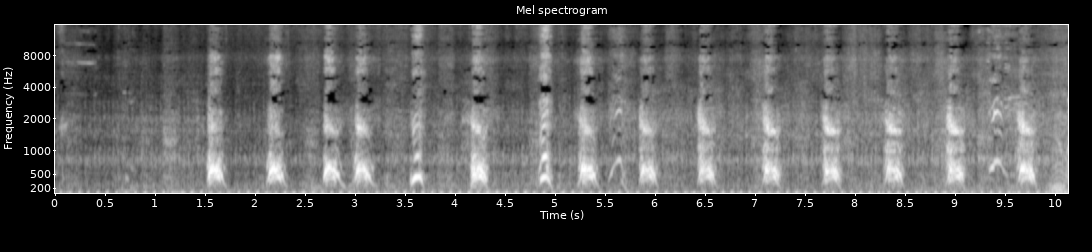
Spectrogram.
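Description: A dog barking over and over, about two to three barks a second, starting about a second and a half in, over a small motorcycle engine running steadily.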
